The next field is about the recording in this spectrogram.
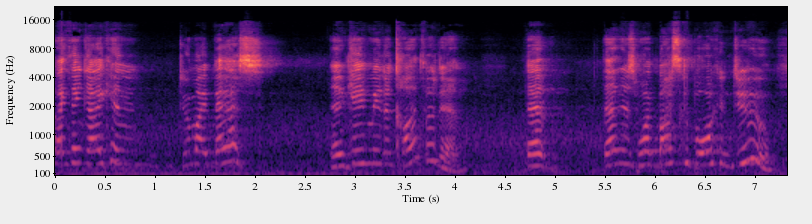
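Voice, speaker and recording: Amid noticeable background noise, a woman talks in an animated tone. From Hong Kong. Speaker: politician. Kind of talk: public speech at event.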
